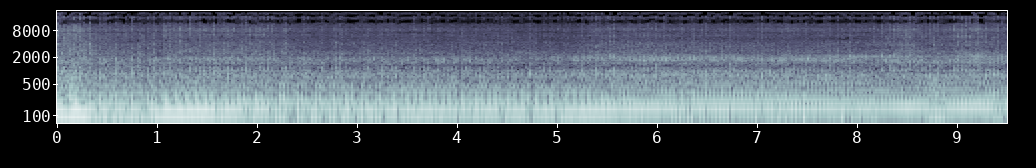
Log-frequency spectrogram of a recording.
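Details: Mid-1950s Chris-Craft Model W (marinized Hercules WXLD) inboard in a 1940 23-ft speedboat, rebuilt after an oil-pressure-loss failure, test run: even steady low rumble with a smooth regular beat, no knocks or misses; normal running.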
